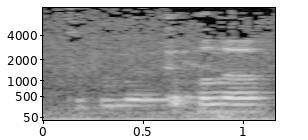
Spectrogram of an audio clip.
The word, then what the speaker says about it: Capullo: Capullo.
